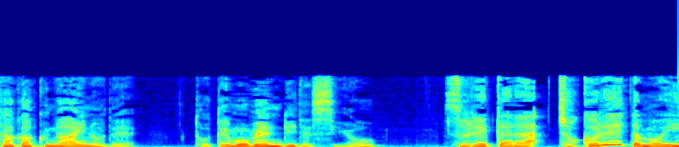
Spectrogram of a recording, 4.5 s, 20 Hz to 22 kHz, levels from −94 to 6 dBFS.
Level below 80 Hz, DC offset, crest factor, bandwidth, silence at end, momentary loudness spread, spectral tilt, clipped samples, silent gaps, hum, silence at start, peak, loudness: -56 dBFS; under 0.1%; 16 dB; 11 kHz; 0 s; 16 LU; -6 dB/octave; under 0.1%; none; none; 0 s; -2 dBFS; -20 LUFS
